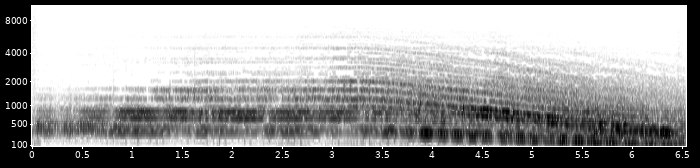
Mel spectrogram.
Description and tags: Mangled snippet from my "ME 1974" sound. Processed with cool edit 96. Some gliding pitch shifts, paste mixes, reversing, flanging, 3d echos, filtering.
voice, child, human, processed, stereo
